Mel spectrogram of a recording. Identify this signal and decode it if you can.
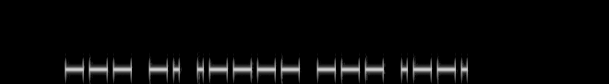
Morse code, heard as a keyed tone, about 20 wpm, 700 Hz. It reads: ON1OP
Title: DXCC-100 Call Signs - 5 Characters - 20wpm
